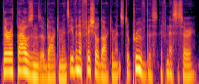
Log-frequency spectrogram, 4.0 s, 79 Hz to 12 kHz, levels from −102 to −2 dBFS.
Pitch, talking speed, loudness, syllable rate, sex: 140 Hz, 195 wpm, -17 LUFS, 7.2 syllables/s, male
